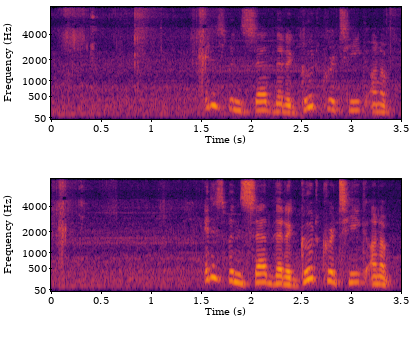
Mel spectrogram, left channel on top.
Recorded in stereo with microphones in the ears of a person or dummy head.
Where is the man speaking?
70° right (ahead or behind), 0.6 m.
